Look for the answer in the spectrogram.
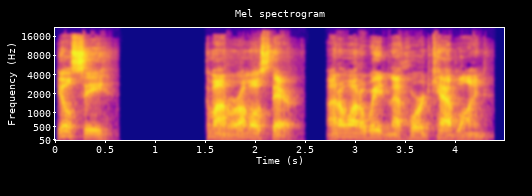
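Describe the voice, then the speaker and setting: A man's voice: mid-range voice, lively intonation, moderate pace, a bit bright, pitched above the performer's own voice, natural voice. A man voicing a bossy, curt, sardonic female guild fixer in an audiobook. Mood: impatient, knowing. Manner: curt, impatient, know-it-all.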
